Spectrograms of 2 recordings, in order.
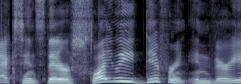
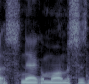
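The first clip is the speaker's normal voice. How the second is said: usual speaking voice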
